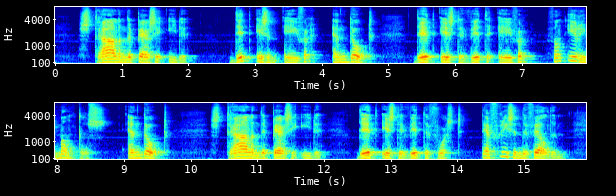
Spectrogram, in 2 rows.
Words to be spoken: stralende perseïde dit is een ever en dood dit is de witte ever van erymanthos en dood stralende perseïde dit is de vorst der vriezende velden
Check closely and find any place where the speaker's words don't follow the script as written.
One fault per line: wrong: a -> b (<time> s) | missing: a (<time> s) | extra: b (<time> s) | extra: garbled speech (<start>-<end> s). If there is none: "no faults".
extra: witte (13.2 s)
